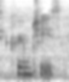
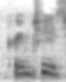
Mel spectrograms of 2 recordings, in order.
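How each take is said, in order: First: Cream cheese in a flat, softer, lifeless tone. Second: Said in the usual way. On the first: A narrator's reading. Enchanted Sharon repeating herself, flat lifeless voice. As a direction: say cream cheese with the life drained out. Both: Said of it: "she says in a flat voice".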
